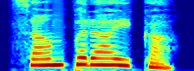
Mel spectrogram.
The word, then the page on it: ಸಾಂಪರಾಯಿಕ: sāmparāyika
